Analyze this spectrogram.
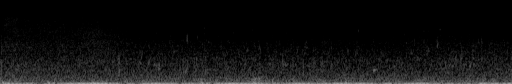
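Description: Wind buffeting the microphone: an uneven low rumble with a light hiss above it.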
